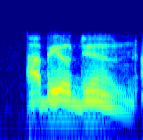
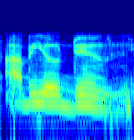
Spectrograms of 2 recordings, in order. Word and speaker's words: Abiodun: Abiodun. Abiodun.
